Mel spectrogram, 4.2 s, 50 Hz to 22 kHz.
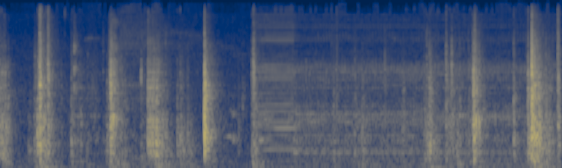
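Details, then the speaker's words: Sony SLV-676UC VHS VCR on power-up with a tape inserted, giving no picture or sound: repeated sharp clicks and brief whirs about every half second as the transport cycles without loading the tape; owner suspects it isn't detecting the tape. "And I think we have a problem with it not seeing the tape, the movie in it."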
